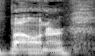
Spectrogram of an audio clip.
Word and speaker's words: Boehner: How do you spell Boehner? Let me give it to you right here. John Boehner scam, but he pronounces it Boehner, which I've talked to Germans and looked it up.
